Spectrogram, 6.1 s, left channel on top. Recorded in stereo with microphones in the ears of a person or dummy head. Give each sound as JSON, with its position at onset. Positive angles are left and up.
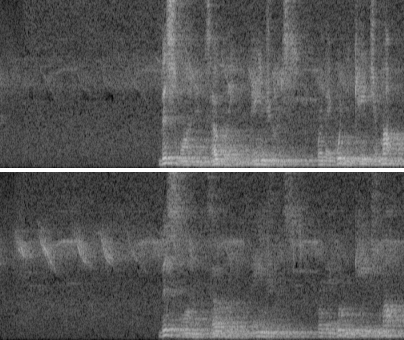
{"t": 2.4, "sound": "a woman speaking", "side_deg": 60, "distance_m": 1.8}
